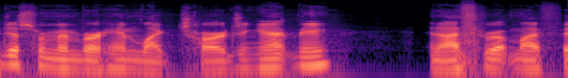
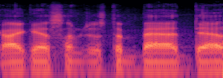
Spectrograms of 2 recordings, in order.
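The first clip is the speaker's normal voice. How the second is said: mock near-tearful, almost crying voice, lower pitch; 4 semitones lower than usual. Retelling what dad said when he came back afterwards: imitating dad almost crying. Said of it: "he came to me almost crying".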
